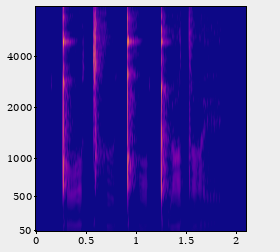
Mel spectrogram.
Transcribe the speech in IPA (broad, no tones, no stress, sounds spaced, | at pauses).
ǃ ɔ ǀʰ ɤ ǃʰ ɔ ǃʼ u dˤ ɛ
